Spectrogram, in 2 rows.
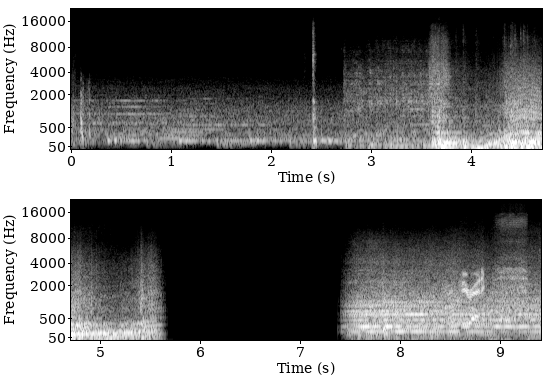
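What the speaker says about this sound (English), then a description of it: "We'll crank it up now. Time to go." Race car engines crank up at the start of an ARCA Series race at Phoenix in the NASCAR 25 video game, swelling to a loud roar that cuts out abruptly, then returns after a few seconds of silence.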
